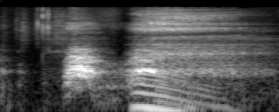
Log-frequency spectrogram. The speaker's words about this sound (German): wollten wir nicht eine Folge schaffen ohne Hundegebell?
